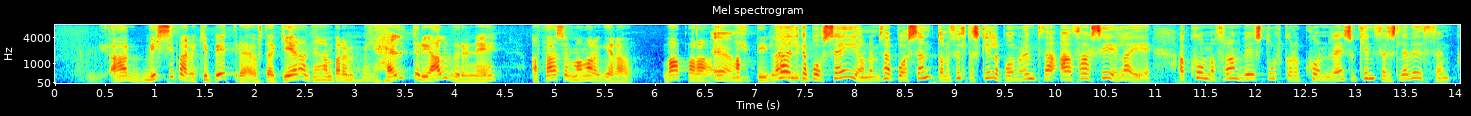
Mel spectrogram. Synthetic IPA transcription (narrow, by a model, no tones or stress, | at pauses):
hanvɪsːɪpaːɾaɛhcɪpɛːt̪ɾʏaœst̪aðcɛːɾant̪ɪɦanpaːɾahɛlt̪ʏɾialvʏɾɪnːɪ | aðθaðsɛmhanvaɾacɛːɾa̰ | vaɾpaːɾaawalt̪ilaaðɛɾliːkapuːwaseːjaɔnːʏmθaðɛɾpuːasɛnt̪ɔnʏmfʏl̥t̪ascɪːlapoːðmʏmθaðʔaðθaðsɪːɪlaːjɪaðkʰɔːmafɾamvɪðst̪ul̥kœɾakʰɔːnɪɾejnsɔcʰɪnːfɛɾast̪lɛvɪðfœŋk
